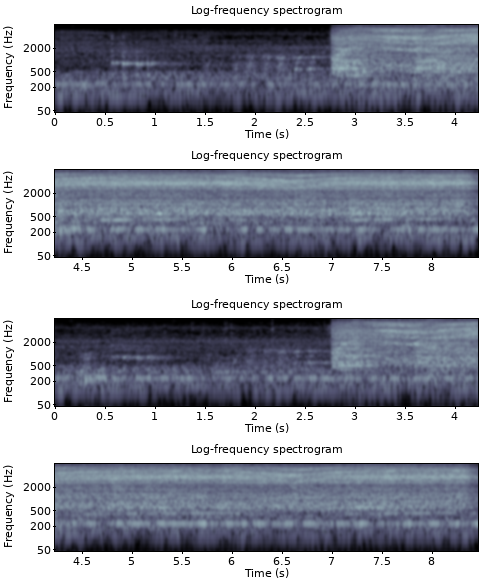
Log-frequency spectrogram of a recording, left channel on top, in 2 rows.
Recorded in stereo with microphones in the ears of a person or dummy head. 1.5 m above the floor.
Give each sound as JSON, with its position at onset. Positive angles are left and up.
{"t": 0.6, "sound": "laughter", "side_deg": 35, "distance_m": 0.5}
{"t": 2.8, "sound": "sawing", "side_deg": 10, "distance_m": 0.6}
